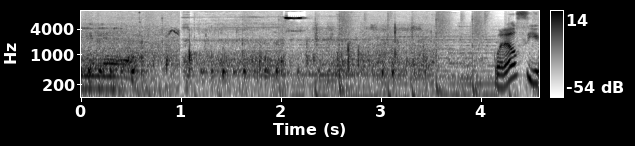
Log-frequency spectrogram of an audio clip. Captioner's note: windshield squeaking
